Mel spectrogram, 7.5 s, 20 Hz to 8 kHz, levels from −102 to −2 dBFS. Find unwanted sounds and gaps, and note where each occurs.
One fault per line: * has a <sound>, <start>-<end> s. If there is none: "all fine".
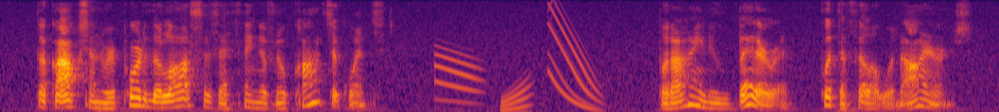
* has a chirp, 3.3-4.6 s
